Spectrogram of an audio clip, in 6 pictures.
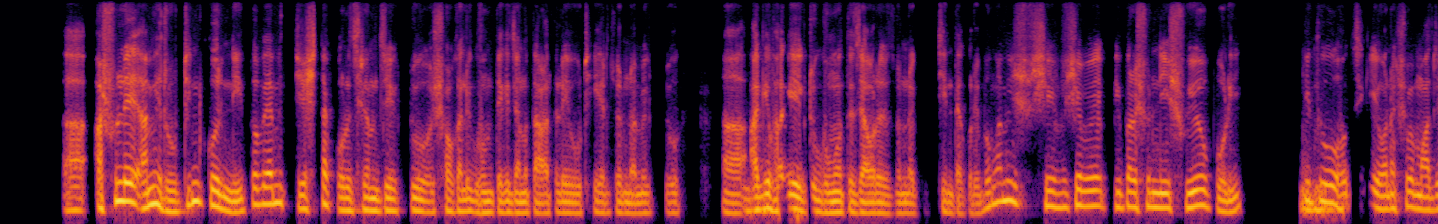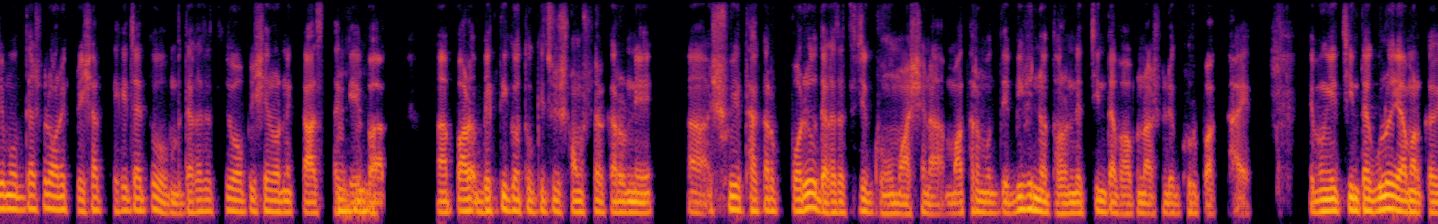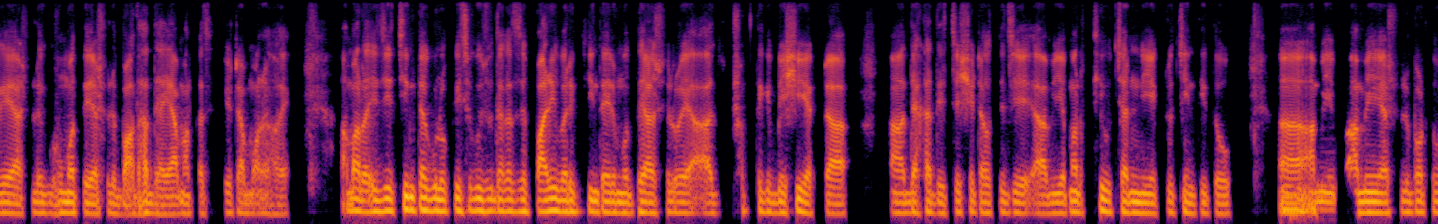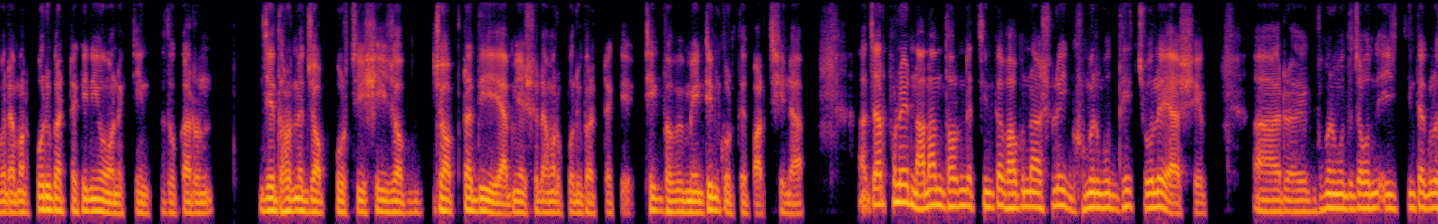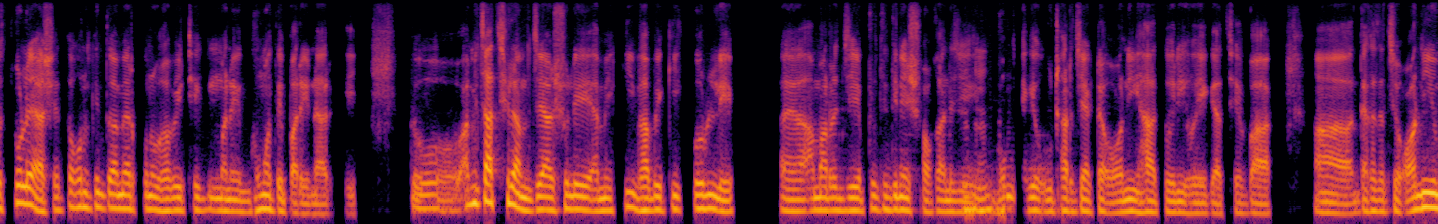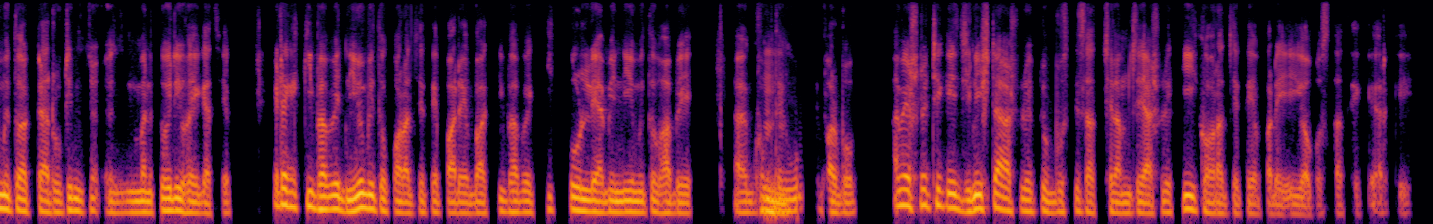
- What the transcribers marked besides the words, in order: "কাছে" said as "কাগে"
- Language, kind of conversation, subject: Bengali, advice, প্রতিদিন সকালে সময়মতো উঠতে আমি কেন নিয়মিত রুটিন মেনে চলতে পারছি না?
